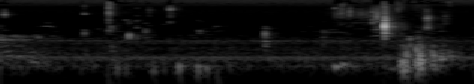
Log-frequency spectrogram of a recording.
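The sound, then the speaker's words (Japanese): Soft, wet slurping sips of beer, a few small moist clicks and squishes that grow a little fuller near the end, very faint with no talking. “ちょっとビールいただきます。”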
